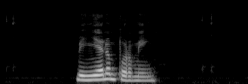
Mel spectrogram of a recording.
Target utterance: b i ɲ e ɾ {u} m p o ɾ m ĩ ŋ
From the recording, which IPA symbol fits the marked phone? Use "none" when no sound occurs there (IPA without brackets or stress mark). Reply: o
